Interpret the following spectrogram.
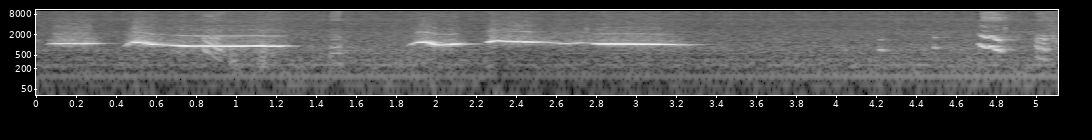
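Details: A male 2½-week-old golden retriever puppy howls in response to whistling, giving thin, sustained howls that waver and slide downward, mixed with the whistling.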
